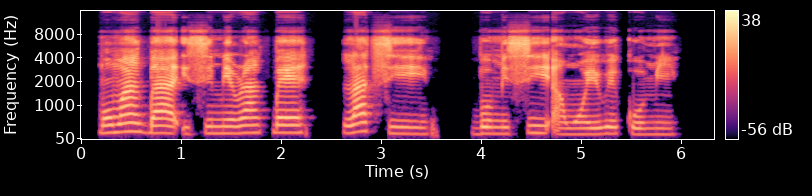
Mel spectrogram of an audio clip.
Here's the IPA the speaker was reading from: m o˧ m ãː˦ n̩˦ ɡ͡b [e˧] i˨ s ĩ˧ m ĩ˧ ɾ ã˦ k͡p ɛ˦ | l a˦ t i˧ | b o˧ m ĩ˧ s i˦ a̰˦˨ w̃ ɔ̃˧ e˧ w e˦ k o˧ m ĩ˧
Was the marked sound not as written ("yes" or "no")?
yes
